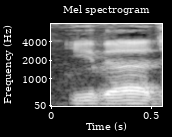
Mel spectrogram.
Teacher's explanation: termasuk huruf-huruf yang keluar dari lidah ya, ujung lidah bertemu dengan ujungnya gigi seri atas. Ya, jangan dibaca ida pakai dal, jangan juga dibaca iza.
